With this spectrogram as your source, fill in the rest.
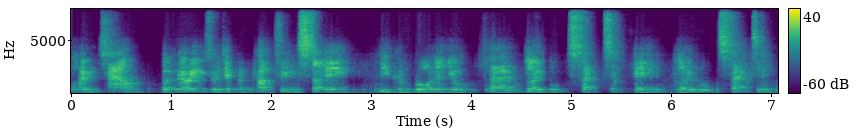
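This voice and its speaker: Over noticeable background noise, a man with a southern English accent speaks at a moderate pace and a fairly high pitch. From London, England. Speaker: university college administrator. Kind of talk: speech.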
